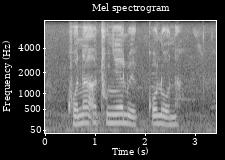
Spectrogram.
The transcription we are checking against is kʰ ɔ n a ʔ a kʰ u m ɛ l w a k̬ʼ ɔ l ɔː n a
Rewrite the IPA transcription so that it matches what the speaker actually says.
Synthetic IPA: kʰ ɔ n a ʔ a tʰ u ɲ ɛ l w ɛ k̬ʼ ɔ l ɔː n a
